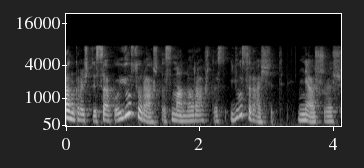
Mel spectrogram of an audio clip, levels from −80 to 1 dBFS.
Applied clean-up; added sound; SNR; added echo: none; none; none; none.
